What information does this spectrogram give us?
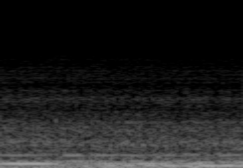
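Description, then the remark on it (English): A car engine idles and the car rolls slowly out of a driveway after its door is shut, a steady low rumble with a faint hum, fairly quiet, with no voices. “You too, Glenn said as his childhood best friend shut the car door and started rolling out of the driveway.”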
